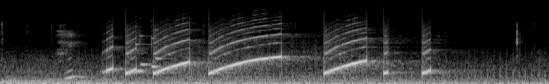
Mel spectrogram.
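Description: A fire truck siren wails in rising and falling sweeps.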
